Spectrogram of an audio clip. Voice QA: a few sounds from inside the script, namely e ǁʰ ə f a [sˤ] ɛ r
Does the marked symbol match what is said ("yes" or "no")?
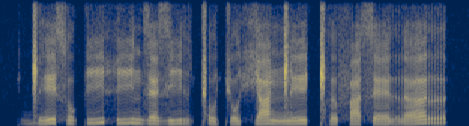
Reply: no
